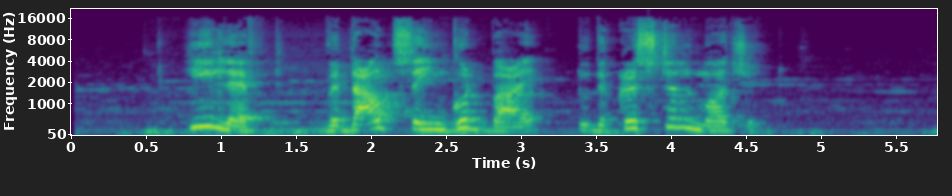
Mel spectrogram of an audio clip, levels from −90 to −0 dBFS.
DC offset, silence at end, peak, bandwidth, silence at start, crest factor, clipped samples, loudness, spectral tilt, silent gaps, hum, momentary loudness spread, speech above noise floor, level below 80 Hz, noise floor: under 0.1%; 0 s; 0 dBFS; 16.5 kHz; 0.5 s; 20 dB; under 0.1%; -17 LUFS; -3 dB/octave; none; none; 20 LU; 37 dB; -56 dBFS; -54 dBFS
